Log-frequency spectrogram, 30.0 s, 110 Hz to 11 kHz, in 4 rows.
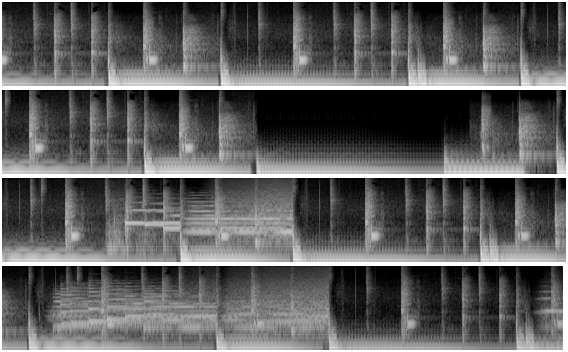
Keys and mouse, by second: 15.9 alt+click, 17.1 typing, 20.3-21.6 typing, 24.8 double click.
